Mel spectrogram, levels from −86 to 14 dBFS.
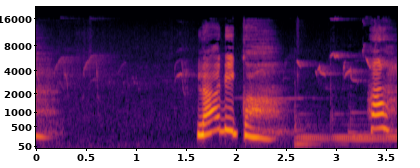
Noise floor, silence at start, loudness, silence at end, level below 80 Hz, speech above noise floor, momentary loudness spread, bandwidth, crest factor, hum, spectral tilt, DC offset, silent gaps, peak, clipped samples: -54 dBFS; 0 s; -15 LUFS; 0 s; -62 dBFS; 39 dB; 20 LU; 17 kHz; 18 dB; none; -3 dB/octave; under 0.1%; none; 0 dBFS; under 0.1%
